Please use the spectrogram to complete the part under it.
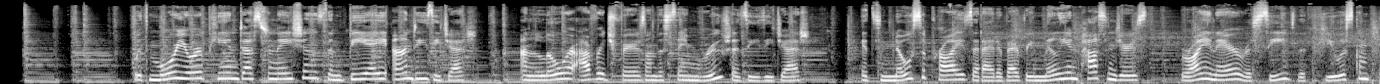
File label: commercial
